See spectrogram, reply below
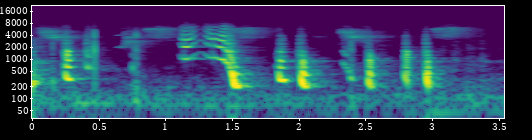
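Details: Pet Indian ringneck parrot making a brief wavering squawk amid a series of short clicking, tongue-like notes and soft background noise.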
